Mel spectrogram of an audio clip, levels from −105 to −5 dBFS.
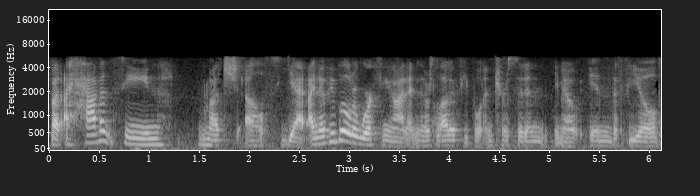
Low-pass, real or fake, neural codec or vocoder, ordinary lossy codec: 5.4 kHz; real; none; AAC, 32 kbps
